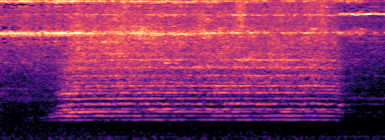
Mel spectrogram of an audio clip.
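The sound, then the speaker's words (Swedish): A train's brakes screech with a loud, sustained metallic squeal lasting about three seconds over a low rumble as the train halts at a station, then cut off abruptly. No one speaks. “Tågets bromsar har med ett gnisslande gjort halt vid en station och kylan från den mörka kvällen drar förbi utanför fönstret.”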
